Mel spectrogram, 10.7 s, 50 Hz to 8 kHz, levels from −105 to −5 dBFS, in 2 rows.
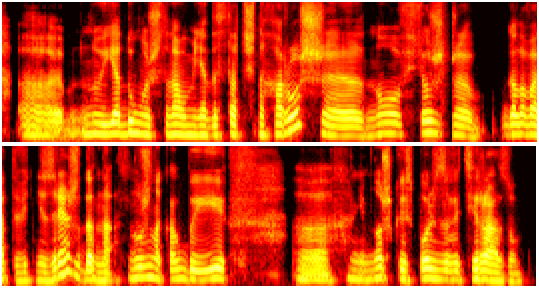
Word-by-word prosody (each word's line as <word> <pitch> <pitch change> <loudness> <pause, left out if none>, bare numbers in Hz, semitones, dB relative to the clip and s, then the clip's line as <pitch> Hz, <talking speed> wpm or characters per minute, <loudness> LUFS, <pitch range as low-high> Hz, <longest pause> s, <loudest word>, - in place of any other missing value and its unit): А, - - -2
ну, 180 -3 -6
и 165 - +2
я 180 +1 +5
думаю, 175 -2 +1
что 160 +1 -6
она 170 0 +3
у - - -1
меня 160 -1 -1
достаточно 165 +2 -2
хорошая, 170 - +2
но 170 +6 -3
всё 190 +3 -1
же 160 -7 -3 0.2
голова-то 165 -3 0
ведь 130 +1 -8
не 135 0 -5
зря 170 - +4
же 210 -8 -4
дана. 135 -2 +3
Нужно 175 0 -1
как 155 +1 -2
бы 155 -2 0
и, 160 +3 +3 0.7
а, 75 -1 -1 0.2
немножко 160 +2 -2
использовать 150 -1 +1
и 160 - +7
разум. 125 -5 +2
160 Hz, 165 wpm, -25 LUFS, 145-170 Hz, 0.7 s, и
